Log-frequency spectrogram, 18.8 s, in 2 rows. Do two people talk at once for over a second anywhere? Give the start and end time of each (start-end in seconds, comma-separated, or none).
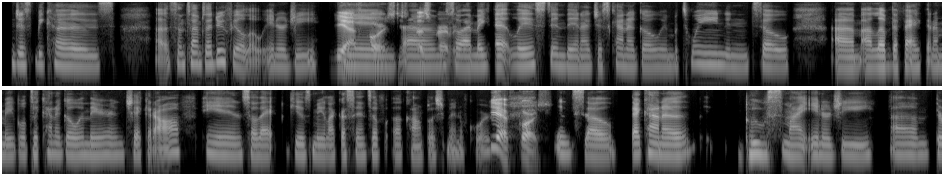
3.3-4.7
